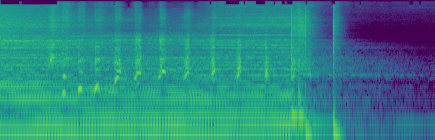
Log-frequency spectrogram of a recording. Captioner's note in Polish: śmiech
